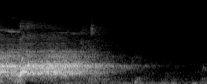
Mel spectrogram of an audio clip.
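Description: A dog barking in the shelter kennels, a last loud bark just after the start, the sound dying away within about a second.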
